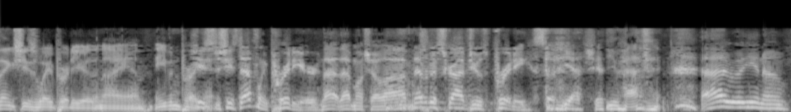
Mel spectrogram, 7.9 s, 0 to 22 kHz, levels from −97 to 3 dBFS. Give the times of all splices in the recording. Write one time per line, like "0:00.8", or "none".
none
